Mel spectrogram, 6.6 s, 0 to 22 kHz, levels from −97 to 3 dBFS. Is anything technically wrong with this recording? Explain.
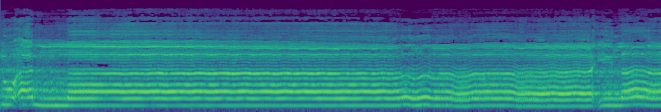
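No, nothing is technically wrong with this audio. No working path is singled out for comment, and there are no faults to report.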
